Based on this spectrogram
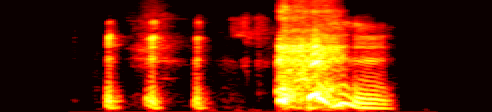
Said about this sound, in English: cannot stop sneezing over there.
